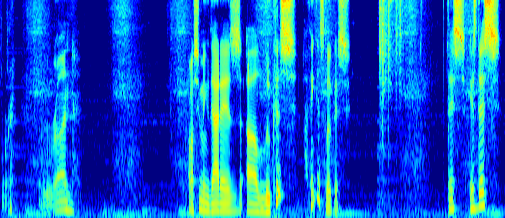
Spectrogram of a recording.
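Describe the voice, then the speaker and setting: A man giving casual, halting game commentary, thinking aloud and poking fun at himself, and speaking as a language. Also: lowish voice, fairly bright tone, slight background noise. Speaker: host of a game playthrough stream. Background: game music.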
